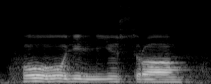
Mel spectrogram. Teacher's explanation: Hu di sini adalah mad silah qasirah dibaca dengan kadar dua harakat kerana selepas ha dhamir ada macam wau kecil di situ.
